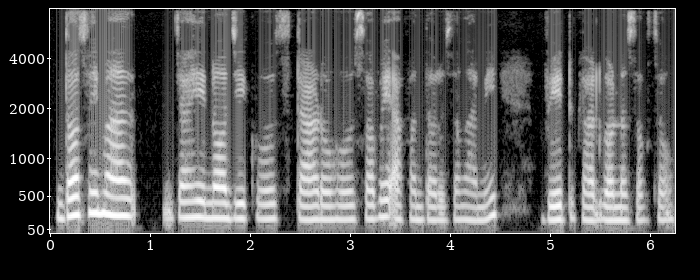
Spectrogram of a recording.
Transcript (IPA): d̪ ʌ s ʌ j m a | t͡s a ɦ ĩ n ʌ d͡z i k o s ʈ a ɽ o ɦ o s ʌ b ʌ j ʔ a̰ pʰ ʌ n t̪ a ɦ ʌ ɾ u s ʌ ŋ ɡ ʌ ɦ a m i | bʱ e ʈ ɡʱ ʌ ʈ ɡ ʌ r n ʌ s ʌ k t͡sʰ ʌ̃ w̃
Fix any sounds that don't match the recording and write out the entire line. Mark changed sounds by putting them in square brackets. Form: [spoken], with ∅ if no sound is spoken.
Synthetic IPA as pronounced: d̪ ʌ s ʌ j m a | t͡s a ɦ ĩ n ʌ d͡z i k o s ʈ a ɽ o ɦ o s ʌ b ʌ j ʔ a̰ pʰ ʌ n t̪ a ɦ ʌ ɾ u s ʌ ŋ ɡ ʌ ɦ a m i | bʱ e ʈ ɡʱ [a] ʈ ɡ ʌ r n ʌ s ʌ k t͡sʰ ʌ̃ w̃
